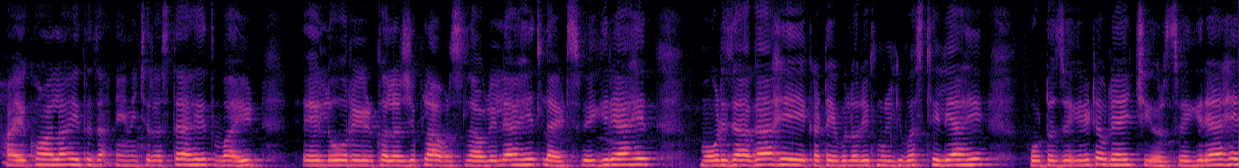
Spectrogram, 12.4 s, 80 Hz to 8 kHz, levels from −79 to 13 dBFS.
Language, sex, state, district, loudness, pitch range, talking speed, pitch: Marathi, female, Maharashtra, Dhule, -16 LUFS, 225-250 Hz, 170 wpm, 235 Hz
